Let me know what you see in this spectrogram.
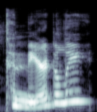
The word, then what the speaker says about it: canederli: So it's pronounced Canerdili. It's like C-A-N-E-D-E-R-L-I.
